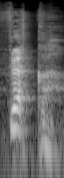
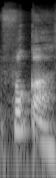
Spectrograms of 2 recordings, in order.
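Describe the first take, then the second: First: The vowel is a front i sound. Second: The vowel is a rounded u sound. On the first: This is the traditional pronunciation. The speaker calls it right. "it's called fiqh with a kasra" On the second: This is how some Arabs say it today. The speaker calls it wrong. "they actually pronounce it fuqah"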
